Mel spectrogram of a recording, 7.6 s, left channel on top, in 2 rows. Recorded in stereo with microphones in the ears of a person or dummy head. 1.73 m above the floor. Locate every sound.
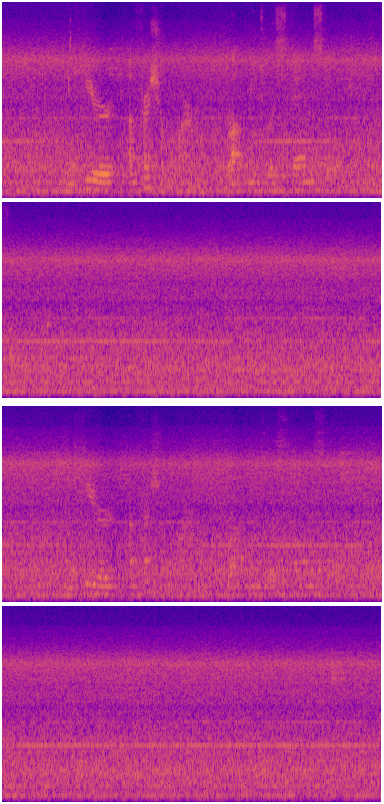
0.6 s a man speaking: 5° right (ahead or behind), 0.6 m; by 4.4 s 75° left (ahead or behind), 1.9 m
